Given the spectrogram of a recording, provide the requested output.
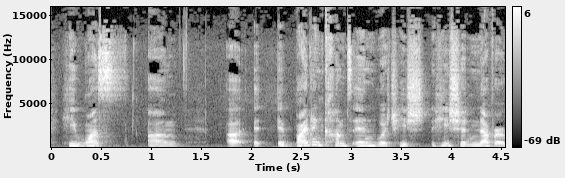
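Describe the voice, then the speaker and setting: A somewhat breathy woman's voice at medium pitch with an American accent, ordinary pitch variation and a moderate pace. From Vietnam, later Texas. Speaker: guest, rally attendee. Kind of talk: casual interview.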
